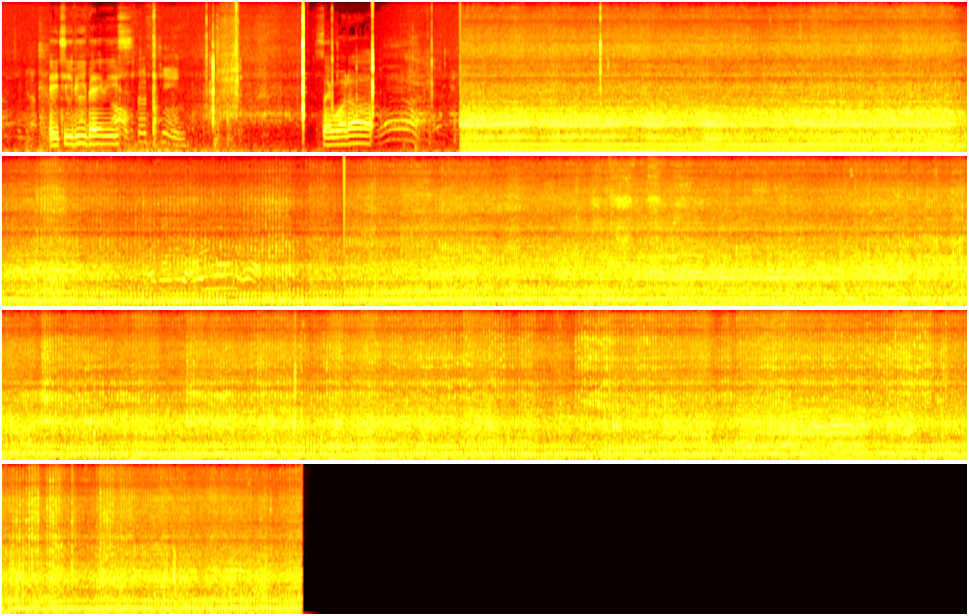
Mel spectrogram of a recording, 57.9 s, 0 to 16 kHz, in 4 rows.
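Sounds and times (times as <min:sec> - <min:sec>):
atv engine running: 0:06.9 - 0:48.0.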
